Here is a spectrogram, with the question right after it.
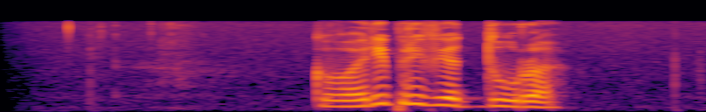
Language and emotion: Russian, angry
